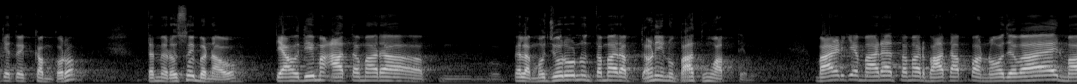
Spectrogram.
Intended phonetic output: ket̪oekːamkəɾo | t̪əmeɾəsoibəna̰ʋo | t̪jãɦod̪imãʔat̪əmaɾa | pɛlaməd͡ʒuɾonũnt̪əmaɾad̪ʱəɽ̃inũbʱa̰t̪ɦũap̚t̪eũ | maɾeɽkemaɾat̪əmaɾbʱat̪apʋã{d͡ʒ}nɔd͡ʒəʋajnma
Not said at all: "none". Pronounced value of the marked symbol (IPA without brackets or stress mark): none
